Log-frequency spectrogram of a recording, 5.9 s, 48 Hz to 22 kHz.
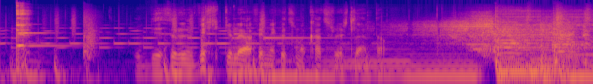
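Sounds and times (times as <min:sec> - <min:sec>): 
glass clatter: 0:00.2 - 0:00.8
beer glasses clinking in a toast: 0:00.2 - 0:00.9
speech: 0:01.5 - 0:05.7.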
